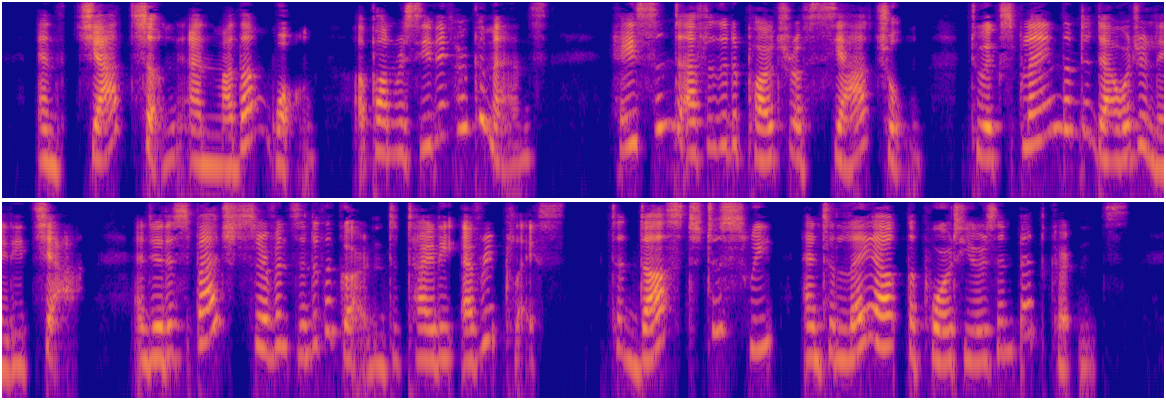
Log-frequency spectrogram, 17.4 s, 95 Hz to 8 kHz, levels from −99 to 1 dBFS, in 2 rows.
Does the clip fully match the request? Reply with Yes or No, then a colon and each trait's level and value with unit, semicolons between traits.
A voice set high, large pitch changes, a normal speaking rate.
Yes: very high, 265 Hz; wide, 6.2 semitones; average, 165 wpm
